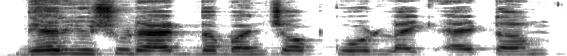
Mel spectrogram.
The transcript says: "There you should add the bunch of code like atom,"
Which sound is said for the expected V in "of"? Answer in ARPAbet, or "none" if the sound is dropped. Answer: P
